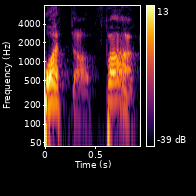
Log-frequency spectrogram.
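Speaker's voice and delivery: very high, shrill, rough, raspy screaming. Telling his arrest story, the speaker quotes the cop: retelling a cop screaming. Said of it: "start screaming like".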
